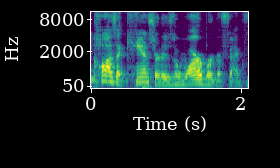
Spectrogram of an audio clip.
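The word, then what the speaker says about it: Warburg: The main cause of cancer is the Warberg effect. Varberg effect you can pronounce it.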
